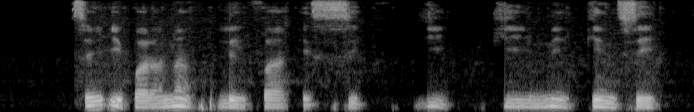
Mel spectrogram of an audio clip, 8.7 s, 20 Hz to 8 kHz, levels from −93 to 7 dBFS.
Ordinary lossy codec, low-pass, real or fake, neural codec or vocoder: none; none; real; none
